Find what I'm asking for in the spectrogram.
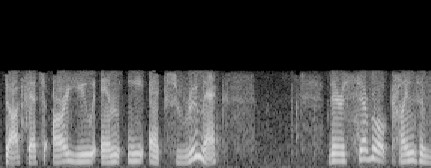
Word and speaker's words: Rumex: R-U-M, like rum, E-X, like a has-been. – Oh, Rumex. – Okay. – R-U-M-E-X.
